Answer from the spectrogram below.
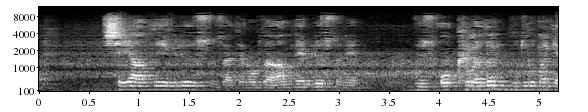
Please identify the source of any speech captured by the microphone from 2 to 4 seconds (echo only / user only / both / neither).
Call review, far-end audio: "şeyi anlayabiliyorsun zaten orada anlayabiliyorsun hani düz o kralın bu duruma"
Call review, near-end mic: echo only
